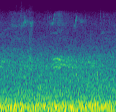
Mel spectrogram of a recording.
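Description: Birds calling in short bursts, the clearest call about a second in, over a steady low rumble.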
